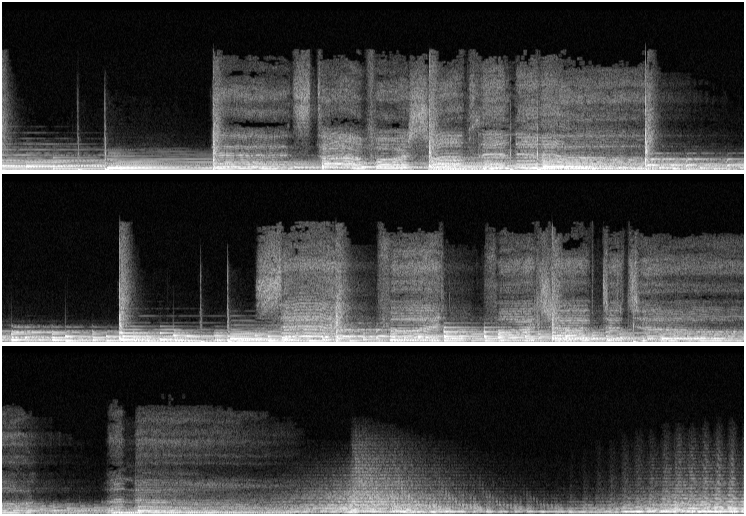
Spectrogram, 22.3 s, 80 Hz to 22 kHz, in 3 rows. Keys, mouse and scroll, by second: 1.6 click, 2.6-5.2 drag, 7.0 KP_1, 8.3 middle click, 9.4 middle click, 10.8 e, 12.0 click, 12.4 s, 14.1 click, 14.4-15.9 middle drag, 16.0 middle click, 17.8 ctrl+r, 20.7 click, 21.3 middle click.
